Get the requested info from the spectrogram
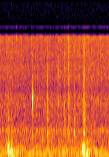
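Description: A steady low hum, with two soft low thumps: one just after the start and one near the end.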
